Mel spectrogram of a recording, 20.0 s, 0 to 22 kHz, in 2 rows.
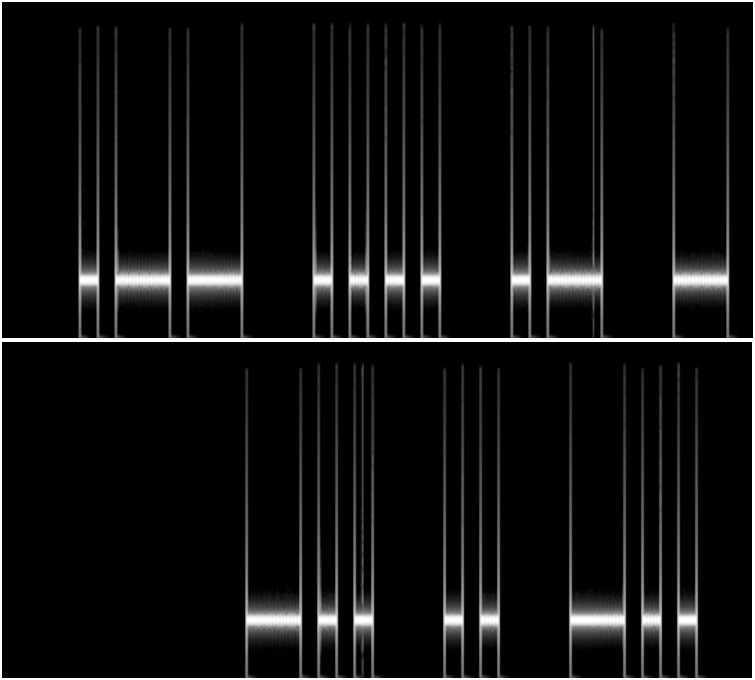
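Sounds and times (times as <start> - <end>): morse code beeps: 1.1 - 3.2, 4.2 - 5.9, 6.8 - 8.0, 9.0 - 9.7, 13.3 - 15.0, 16.0 - 16.7, 17.6 - 19.3.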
